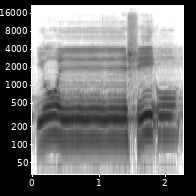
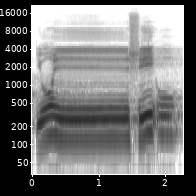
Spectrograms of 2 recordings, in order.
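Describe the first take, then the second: The two takes are said the same way.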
